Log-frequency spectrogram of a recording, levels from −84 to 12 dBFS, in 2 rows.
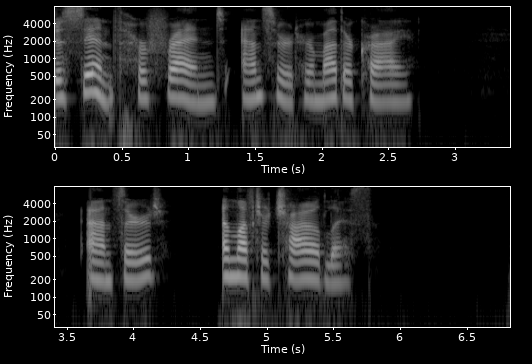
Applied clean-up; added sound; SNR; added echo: none; none; none; none.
